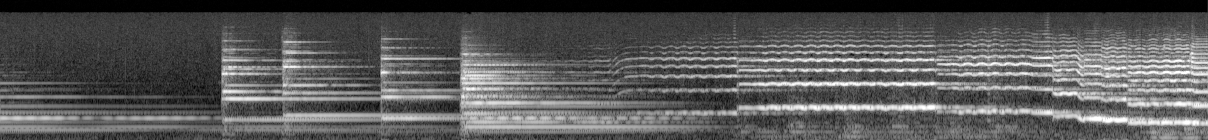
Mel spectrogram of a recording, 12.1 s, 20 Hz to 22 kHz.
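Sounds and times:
solo violin long notes: 0:05.9 - 0:12.0.

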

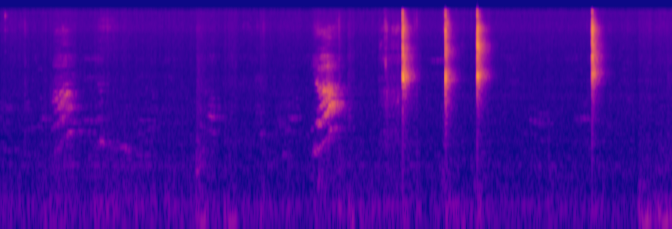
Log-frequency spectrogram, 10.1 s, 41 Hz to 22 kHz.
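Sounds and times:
sharp snappy clicks: 0:06.0 - 0:07.4, 0:08.9 - 0:09.1.

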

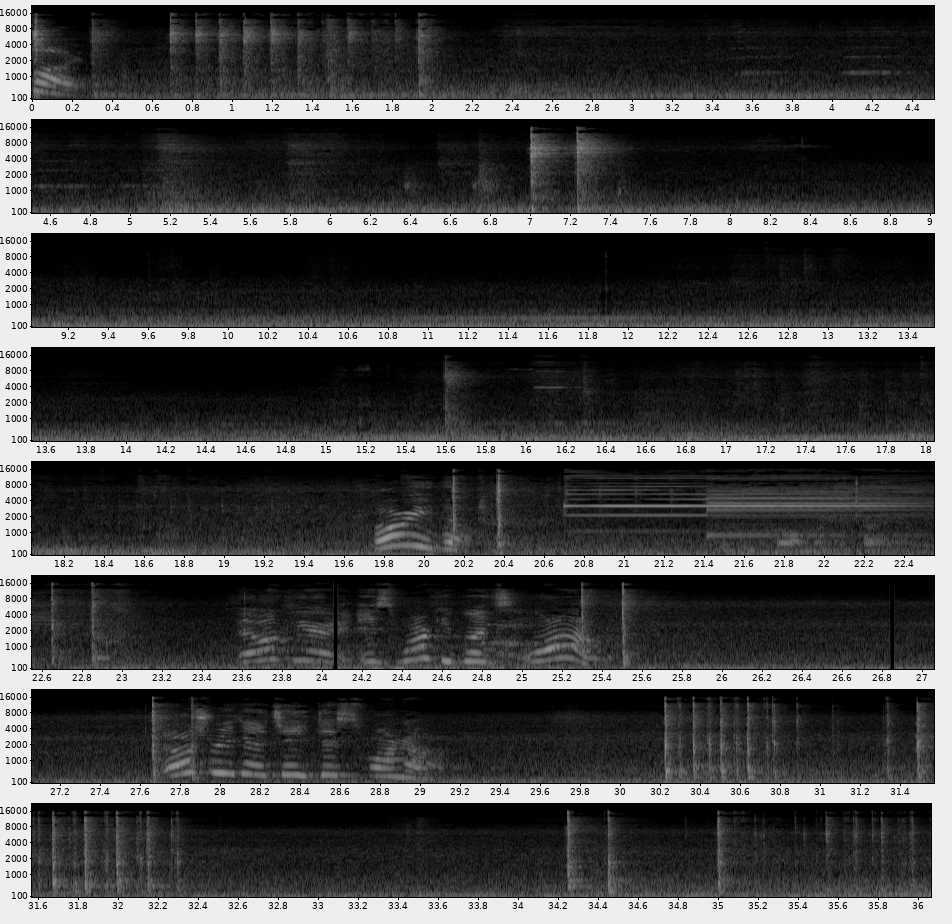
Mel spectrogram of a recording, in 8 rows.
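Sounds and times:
elevator low hum: 0:00.0 - 0:36.0.

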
